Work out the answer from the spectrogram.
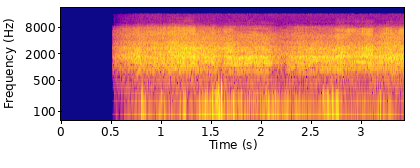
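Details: Scarlet macaws in Costa Rica give harsh, grating, raucous squawks that run together into a continuous loud screech for about three seconds.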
